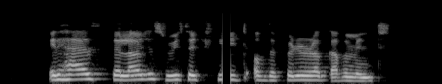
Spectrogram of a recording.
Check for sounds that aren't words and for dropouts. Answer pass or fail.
fail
